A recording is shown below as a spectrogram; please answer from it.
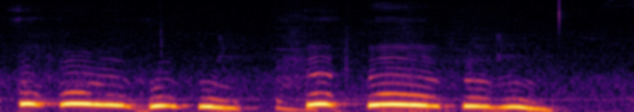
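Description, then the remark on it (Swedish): A human voice imitates the cooing of a Eurasian collared dove, giving a rhythmic series of low, hollow hoots in close succession, each rising and falling, fairly loud with no other talk. “Alltså, turkduvor, vad säger de egentligen?”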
